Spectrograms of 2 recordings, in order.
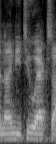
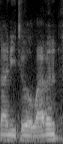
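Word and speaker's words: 92XI: performance of the performance get the 9211 the 92 XI it's actually pronounced 9211 uh cuz you get the same slide mounted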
